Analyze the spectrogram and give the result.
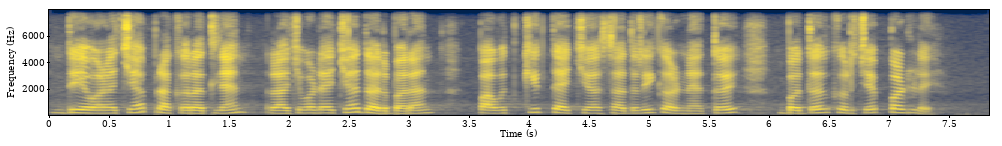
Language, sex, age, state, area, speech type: Goan Konkani, female, 30-45, Goa, rural, read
